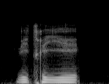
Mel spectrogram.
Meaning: glazier (craftsman who works with glass, fitting windows, etc.)
- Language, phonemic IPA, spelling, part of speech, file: French, /vi.tʁi.je/, vitrier, noun, Fr-vitrier.ogg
